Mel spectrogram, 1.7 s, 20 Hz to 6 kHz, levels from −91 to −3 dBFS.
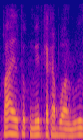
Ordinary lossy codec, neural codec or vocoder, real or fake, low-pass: AAC, 32 kbps; codec, 24 kHz, 1.2 kbps, DualCodec; fake; 5.4 kHz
